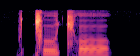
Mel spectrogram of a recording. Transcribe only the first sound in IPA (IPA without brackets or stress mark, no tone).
ǀ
